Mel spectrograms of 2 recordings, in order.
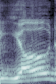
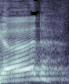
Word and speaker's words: Yud: This is called the Yod or the Yud. Y-O-D. Or it's pronounced Y-U-D.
